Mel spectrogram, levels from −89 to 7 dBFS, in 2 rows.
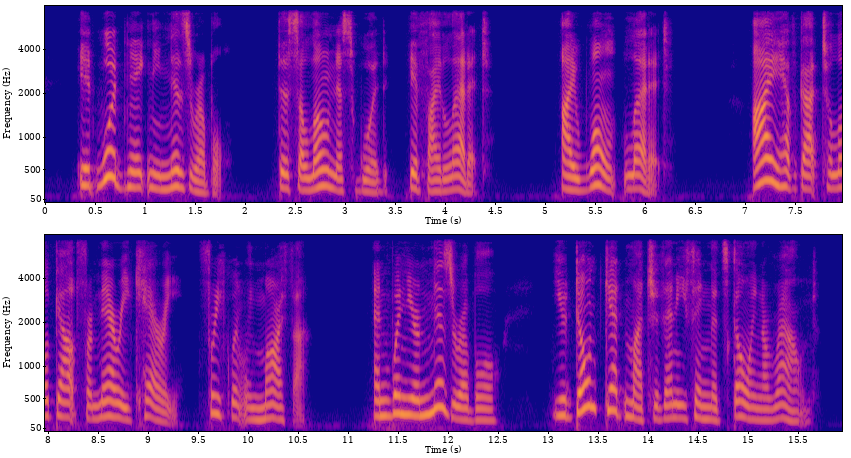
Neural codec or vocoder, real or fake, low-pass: autoencoder, 48 kHz, 32 numbers a frame, DAC-VAE, trained on Japanese speech; fake; 7.2 kHz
